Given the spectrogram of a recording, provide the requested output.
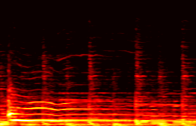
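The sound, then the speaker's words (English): A drawn-out, wavering howl like a dog baying at the moon rises over a steady band backing with regular strummed beats, loud, likely a voice imitating the howl. “You got me chasing rabbits, walking on my hands and howling at the moon.”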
